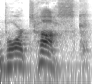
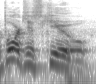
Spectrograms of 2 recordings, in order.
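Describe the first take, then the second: First: The name ends with a 'tosk' sound. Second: The name ends with a 'tisk' sound. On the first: The speaker calls it right. "The ship is called the Bortosk" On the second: The speaker calls it wrong. "not the Bortisque"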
